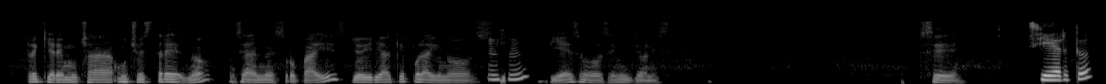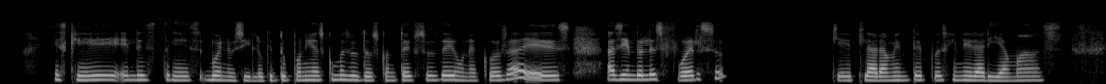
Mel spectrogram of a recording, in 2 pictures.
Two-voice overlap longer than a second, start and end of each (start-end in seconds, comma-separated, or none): none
